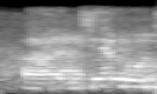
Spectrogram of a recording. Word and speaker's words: Tianmu: Tianmu today is spelled without an O, so it's M-U, Tianmu.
